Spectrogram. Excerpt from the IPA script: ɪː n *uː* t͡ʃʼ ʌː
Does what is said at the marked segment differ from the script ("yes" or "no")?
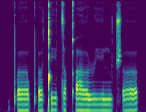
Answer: yes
